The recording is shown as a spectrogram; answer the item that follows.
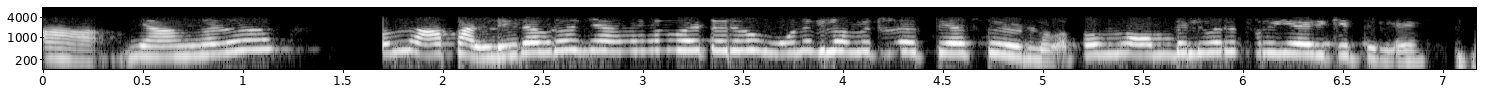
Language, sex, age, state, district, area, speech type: Malayalam, female, 18-30, Kerala, Pathanamthitta, rural, conversation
